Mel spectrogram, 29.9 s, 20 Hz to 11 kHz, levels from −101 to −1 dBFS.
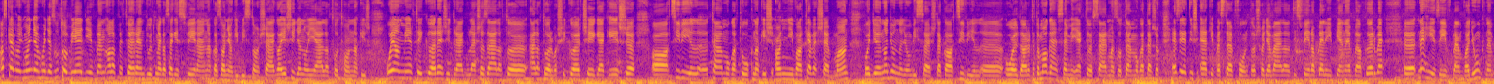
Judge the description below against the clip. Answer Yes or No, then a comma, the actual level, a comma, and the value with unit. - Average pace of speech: Yes, average, 130 wpm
